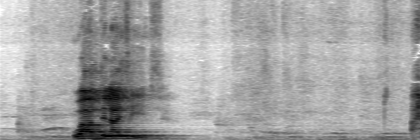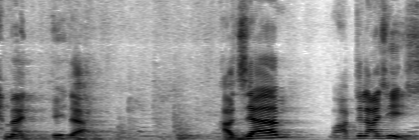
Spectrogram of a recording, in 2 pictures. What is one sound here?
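A young boy talks loudly and excitedly close by.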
